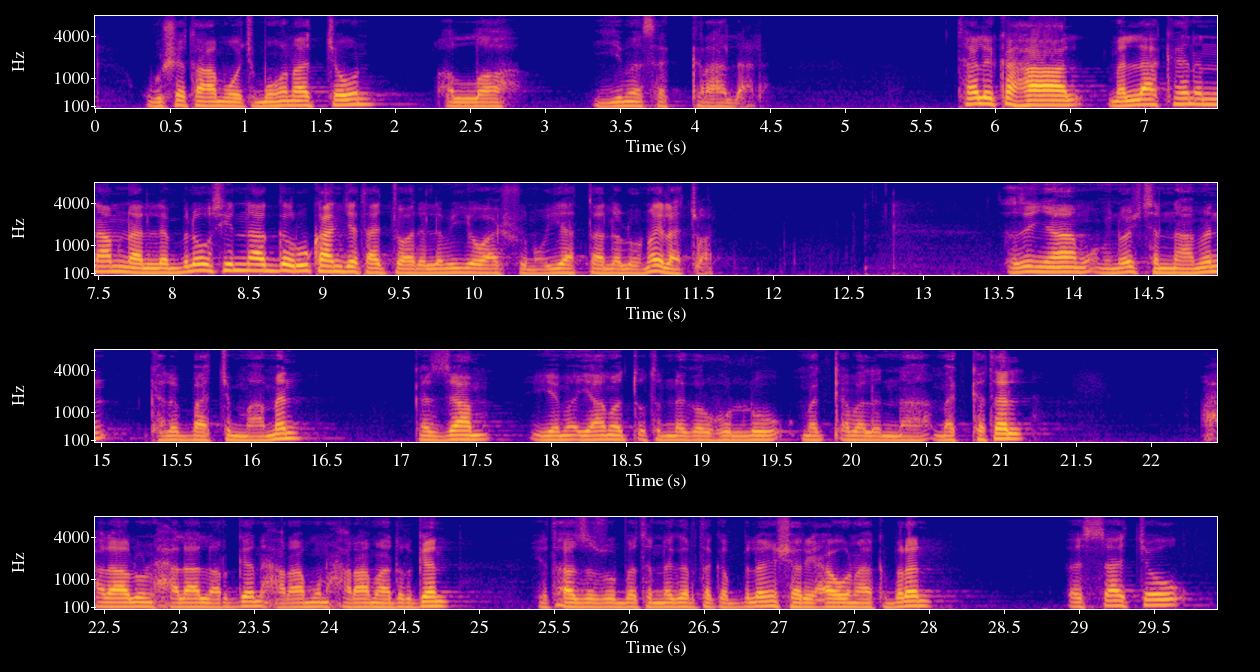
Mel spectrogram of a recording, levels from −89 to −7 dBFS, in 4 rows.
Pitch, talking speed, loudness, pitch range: 135 Hz, 80 wpm, -23 LUFS, 125-155 Hz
